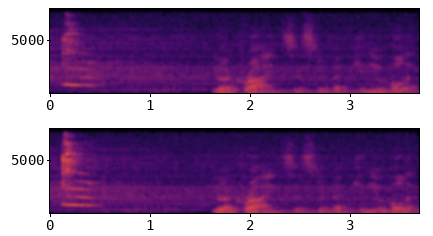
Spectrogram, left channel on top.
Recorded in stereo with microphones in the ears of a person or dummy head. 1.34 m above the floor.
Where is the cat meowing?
50° right (ahead or behind), 2.5 m.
